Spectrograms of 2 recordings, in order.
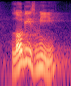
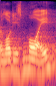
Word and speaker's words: logismoi: Logismi, or logismoi, if you're going to do the Erasmian pronunciation, which just grates on my ears because that's not the way I was taught. So if you want to bug me, say logismoi every time you see me. L-O-G-I-S-M-O-I, logismi.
